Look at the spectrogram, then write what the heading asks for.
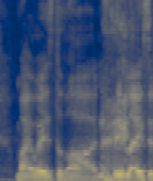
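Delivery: dead serious dumb voice, dropped low. Imitating Steven Seagal coming into a workplace in total seriousness: stupid Steven Seagal voice. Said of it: "in that stupid fucking voice that he has".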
